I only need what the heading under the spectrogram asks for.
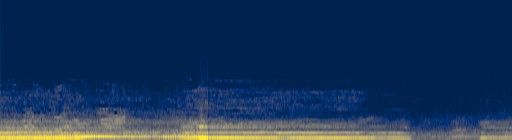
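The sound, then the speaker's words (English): A large crowd boos loudly, many voices overlapping in long, drawn-out tones that sag downward in pitch, with some people clapping, then the noise thins briefly before swelling again near the end. “I'm going to play it again, and then you would definitely hear the rest of the crowd booing.”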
